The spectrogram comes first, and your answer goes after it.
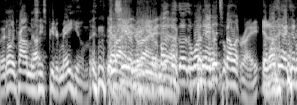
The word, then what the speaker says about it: Mayhew: Fisher Anthony Daniels c-3po Peter Mayhew which is the correct way to pronounce his name yes r2d2 as r2d2 James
